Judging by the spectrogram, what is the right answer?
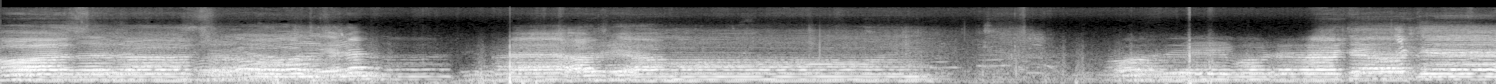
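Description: A group of women singing together in long, held phrases, with short pauses between the phrases.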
